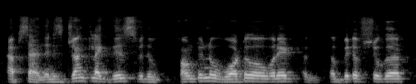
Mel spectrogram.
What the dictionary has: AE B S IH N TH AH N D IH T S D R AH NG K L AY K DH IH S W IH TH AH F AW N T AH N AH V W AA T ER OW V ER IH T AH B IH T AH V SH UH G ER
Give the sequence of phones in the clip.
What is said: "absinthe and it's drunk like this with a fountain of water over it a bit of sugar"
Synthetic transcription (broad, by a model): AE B S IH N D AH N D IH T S D R AH NG K L AY K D IH S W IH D AH F AW N T AH N AH V AA T ER OW V ER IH T AH B IH T AH V SH UH G ER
